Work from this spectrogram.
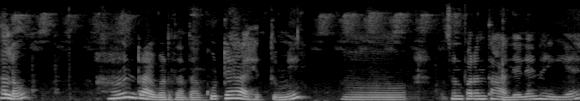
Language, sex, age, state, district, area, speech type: Marathi, female, 45-60, Maharashtra, Yavatmal, rural, spontaneous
